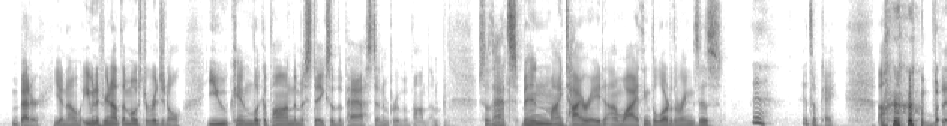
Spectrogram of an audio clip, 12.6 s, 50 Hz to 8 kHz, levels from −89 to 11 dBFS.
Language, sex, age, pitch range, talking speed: English, male, 20-39, 100-120 Hz, 200 wpm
